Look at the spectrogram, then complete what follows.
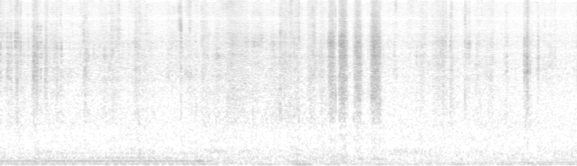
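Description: Near silence with faint rustling of satin ribbon as thread is drawn through it and pulled tight by hand. A few soft scuffs come about four seconds in.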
